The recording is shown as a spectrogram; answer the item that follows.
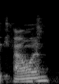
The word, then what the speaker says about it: Cowan: I will try and pronounce correctly. Cowan.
